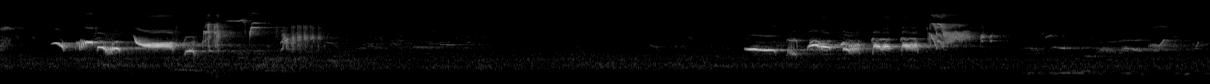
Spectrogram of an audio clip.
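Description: Common blackbird singing two unhurried phrases several seconds apart, each a mellow fluted warble breaking into a higher, squeaky twitter at the end; otherwise quiet.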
